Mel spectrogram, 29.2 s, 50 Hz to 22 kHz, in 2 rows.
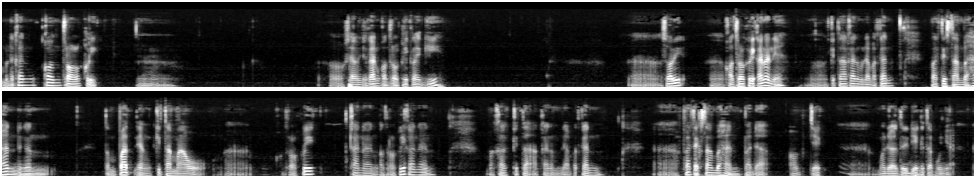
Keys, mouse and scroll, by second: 3.0 ctrl+right click, 7.6 ctrl+right click, 8.9-19.0 middle drag, 19.0 ctrl+right click, 20.5 ctrl+right click, 21.1-27.5 middle drag, 28.2 middle click.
